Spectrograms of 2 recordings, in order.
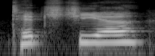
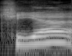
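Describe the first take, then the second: First: The name starts with a T sound. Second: The name starts without a T sound. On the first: "Do you pronounce the T?" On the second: "Is it just Chia"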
